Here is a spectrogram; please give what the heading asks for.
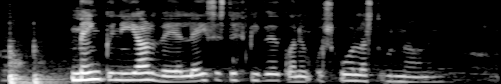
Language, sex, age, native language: Icelandic, female, 18-19, Icelandic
